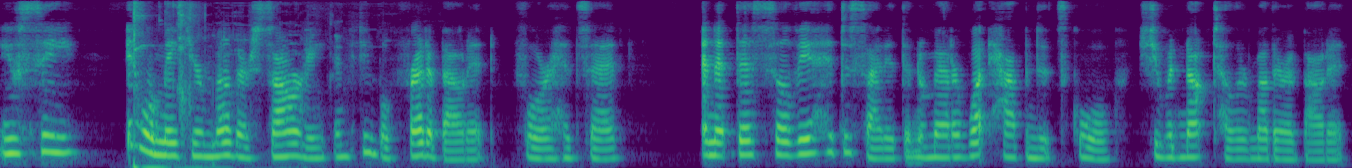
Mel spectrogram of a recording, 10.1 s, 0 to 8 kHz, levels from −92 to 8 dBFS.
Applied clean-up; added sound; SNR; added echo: neural mask model DeepFilterNet 3.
